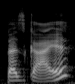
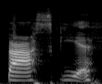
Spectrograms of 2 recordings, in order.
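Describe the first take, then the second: First: The name follows the audiobook's pronunciation. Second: The name follows a Gaelic-style pronunciation. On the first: "the audiobook pronounces it as" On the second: "the Gaelic is something more similar to"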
